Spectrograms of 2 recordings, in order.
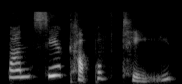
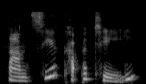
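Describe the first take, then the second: First: Each word is pronounced separately and formally. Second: The words flow together in everyday British speech. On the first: "more like Shakespearean or Downton Abbey ... you do each individual word more" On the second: "for that standard British, you'd hear that sometimes"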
